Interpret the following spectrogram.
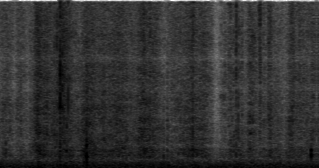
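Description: Faint rustling of tissue paper and a cloth pouch being handled, with a few soft crinkles in the first second.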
